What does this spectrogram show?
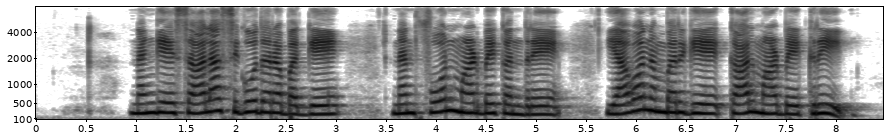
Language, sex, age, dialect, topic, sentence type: Kannada, female, 36-40, Central, banking, question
